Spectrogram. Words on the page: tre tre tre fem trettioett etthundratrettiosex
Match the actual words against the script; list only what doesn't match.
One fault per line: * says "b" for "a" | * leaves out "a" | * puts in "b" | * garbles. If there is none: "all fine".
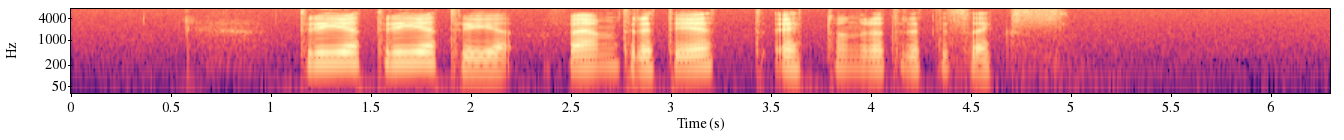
all fine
